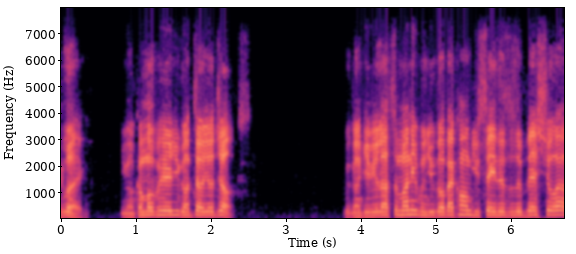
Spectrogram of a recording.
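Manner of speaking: put-on, imitated Arabic accent. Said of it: "how you did that accent".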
